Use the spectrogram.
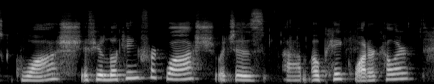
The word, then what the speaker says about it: gouache: you could use gouache if you're looking for quash which is opaque watercolor it's spelled G oh you a CAG and that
